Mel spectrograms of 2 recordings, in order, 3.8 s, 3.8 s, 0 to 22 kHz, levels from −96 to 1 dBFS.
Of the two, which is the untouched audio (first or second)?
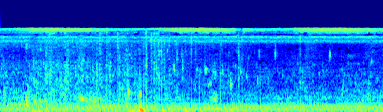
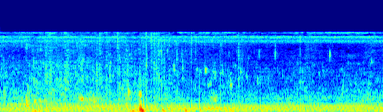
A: first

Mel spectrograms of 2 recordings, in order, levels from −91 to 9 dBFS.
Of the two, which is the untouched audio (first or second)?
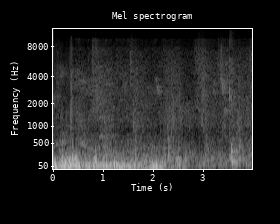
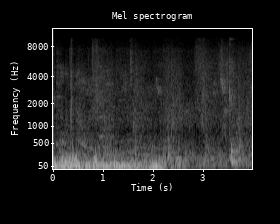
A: second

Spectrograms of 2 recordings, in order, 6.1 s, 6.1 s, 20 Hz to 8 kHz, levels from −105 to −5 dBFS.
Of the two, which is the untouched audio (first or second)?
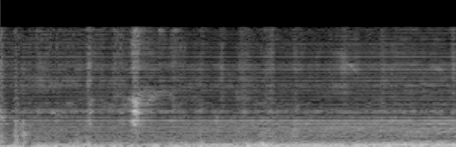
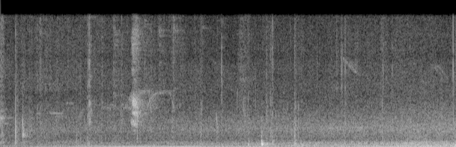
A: second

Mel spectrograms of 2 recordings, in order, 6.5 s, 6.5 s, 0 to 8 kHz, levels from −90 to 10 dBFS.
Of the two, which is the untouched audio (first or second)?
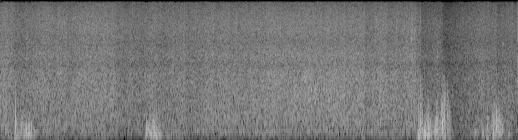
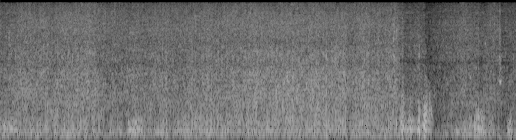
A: first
